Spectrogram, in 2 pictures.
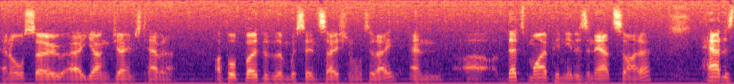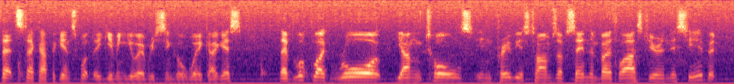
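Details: Adult male speaker; ordinary speech.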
